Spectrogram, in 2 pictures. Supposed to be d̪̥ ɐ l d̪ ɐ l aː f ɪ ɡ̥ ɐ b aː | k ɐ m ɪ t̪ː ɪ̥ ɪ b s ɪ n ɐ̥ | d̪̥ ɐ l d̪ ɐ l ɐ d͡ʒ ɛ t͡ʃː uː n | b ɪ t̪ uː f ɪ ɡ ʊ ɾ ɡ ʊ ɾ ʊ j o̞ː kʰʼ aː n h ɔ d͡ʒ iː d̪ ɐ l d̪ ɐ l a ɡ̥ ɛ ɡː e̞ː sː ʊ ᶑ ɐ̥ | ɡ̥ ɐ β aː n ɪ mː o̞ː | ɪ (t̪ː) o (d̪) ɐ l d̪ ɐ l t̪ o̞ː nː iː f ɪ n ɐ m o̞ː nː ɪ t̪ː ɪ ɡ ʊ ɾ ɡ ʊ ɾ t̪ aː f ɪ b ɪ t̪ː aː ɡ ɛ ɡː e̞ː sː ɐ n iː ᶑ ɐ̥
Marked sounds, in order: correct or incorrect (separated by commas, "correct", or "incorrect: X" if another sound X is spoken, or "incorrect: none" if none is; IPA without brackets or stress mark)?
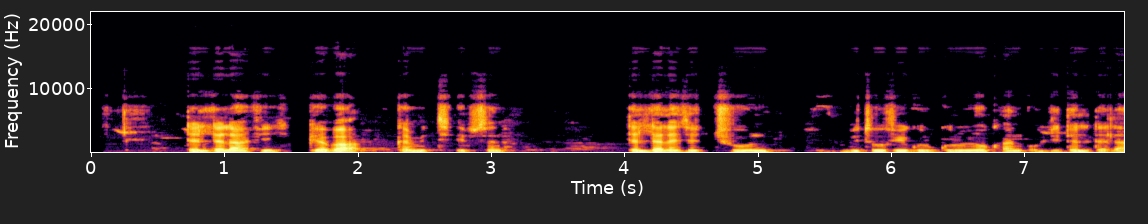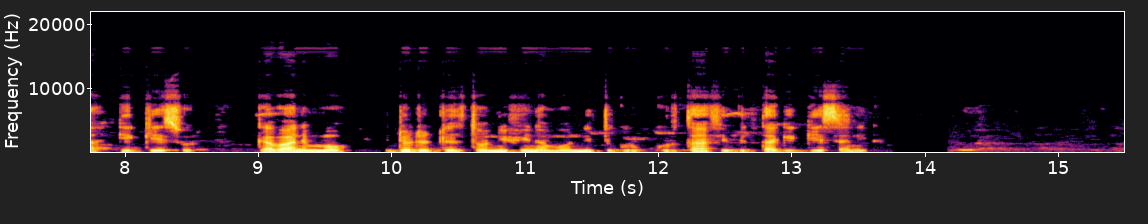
incorrect: d̪ː, correct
